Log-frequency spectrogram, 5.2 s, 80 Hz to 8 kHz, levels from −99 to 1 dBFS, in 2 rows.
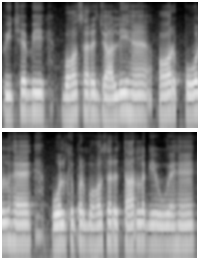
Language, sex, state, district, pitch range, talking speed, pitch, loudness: Hindi, male, Jharkhand, Garhwa, 135-145 Hz, 230 wpm, 140 Hz, -16 LUFS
